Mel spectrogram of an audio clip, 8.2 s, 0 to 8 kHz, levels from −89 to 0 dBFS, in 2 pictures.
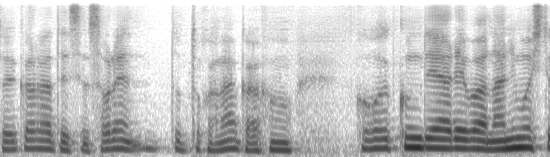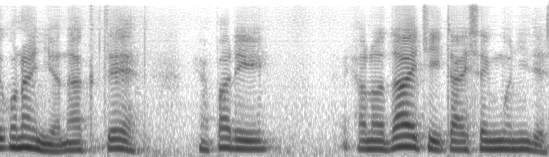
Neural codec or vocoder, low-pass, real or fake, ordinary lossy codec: codec, 16 kHz, about 1 kbps, DyCAST, with the encoder's durations; 7.2 kHz; fake; none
